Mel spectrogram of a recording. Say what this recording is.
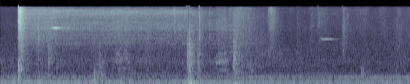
this noise of a bus door opening made me think of building a pack of the sounds I imagine you could (possibly) hear inside a spaceship
bus, city, machine, mechanical, spaceship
